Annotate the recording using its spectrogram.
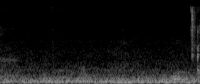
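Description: Room tone in a pause between lines: a steady low hum with faint background hiss, ending with a brief click of breath as speech resumes.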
